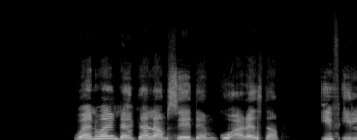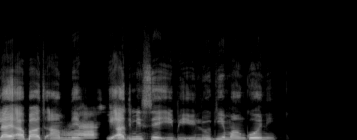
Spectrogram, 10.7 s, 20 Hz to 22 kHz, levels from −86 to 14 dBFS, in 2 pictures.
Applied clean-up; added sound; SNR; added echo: neural mask model Resemble Enhance denoiser.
